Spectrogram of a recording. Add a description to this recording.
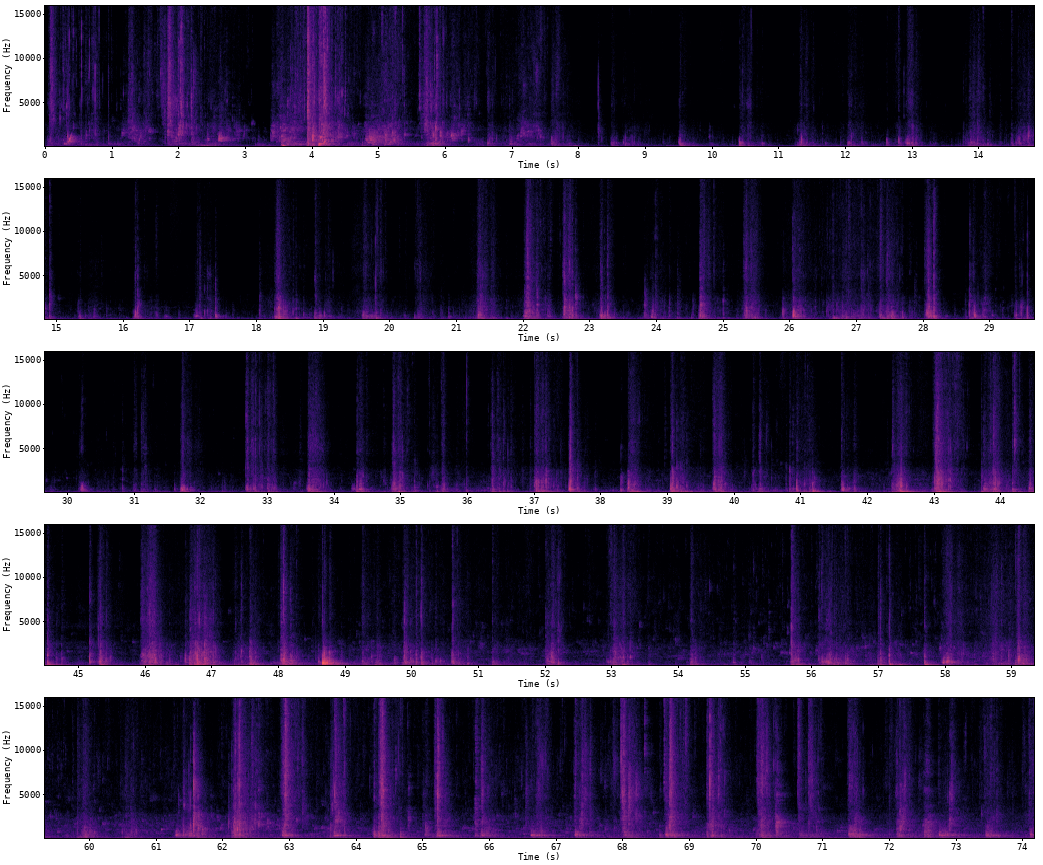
Walking in the old mine, into the mud, the water and the old stones.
